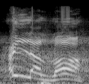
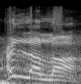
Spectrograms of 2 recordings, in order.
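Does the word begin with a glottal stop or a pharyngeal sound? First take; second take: pharyngeal; pharyngeal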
